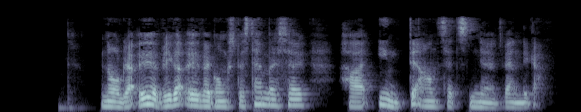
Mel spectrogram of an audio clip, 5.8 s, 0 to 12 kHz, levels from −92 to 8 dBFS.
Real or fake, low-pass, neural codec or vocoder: real; 7.2 kHz; none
